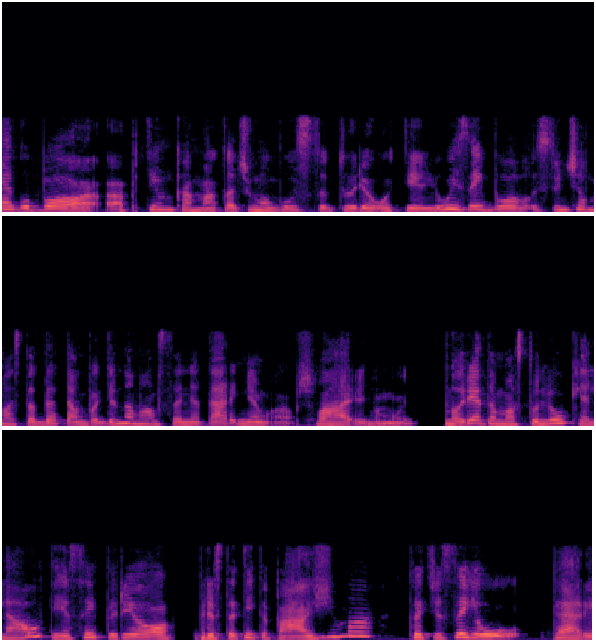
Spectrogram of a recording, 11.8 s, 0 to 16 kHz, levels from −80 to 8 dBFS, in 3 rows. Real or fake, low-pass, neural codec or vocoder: fake; 7.2 kHz; codec, 16 kHz, 2 kbps, X-Codec, HuBERT features, trained on general audio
